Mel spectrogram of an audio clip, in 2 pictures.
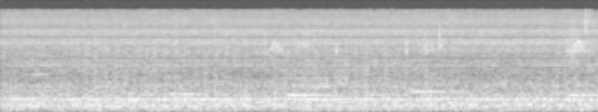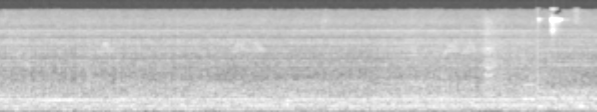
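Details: Steady low indoor hum with faint scattered clicks and no animal voice.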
